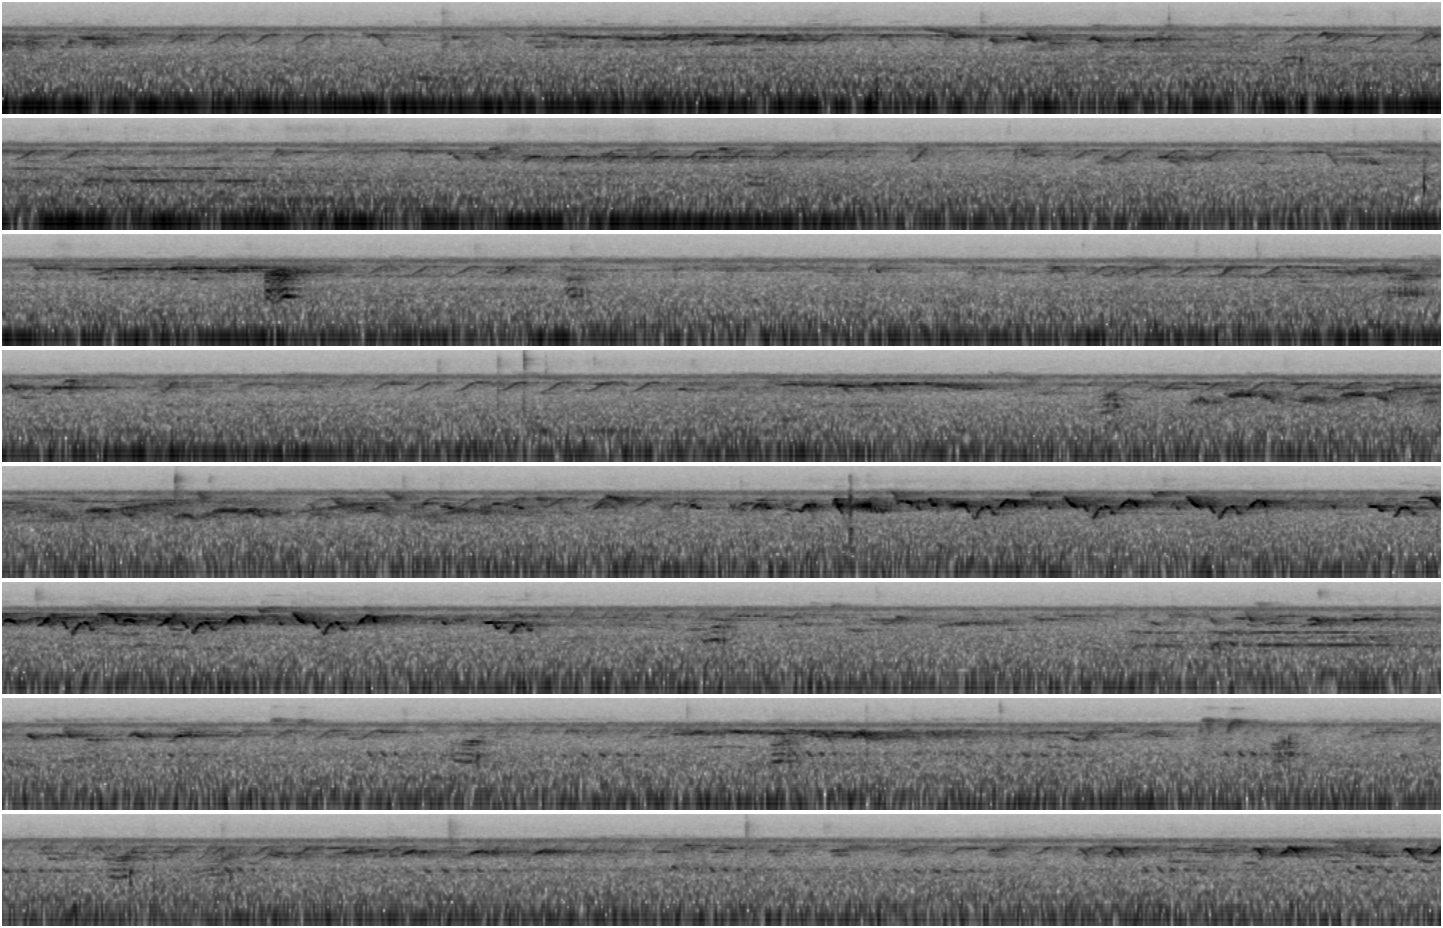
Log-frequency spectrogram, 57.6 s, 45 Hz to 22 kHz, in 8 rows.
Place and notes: TaoMi 綠屋民宿, Nantou County - Early morning
Crowing sounds, Bird calls, Frogs chirping, Early morning
Zoom H2n MS+XY
Nantou County, Taiwan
